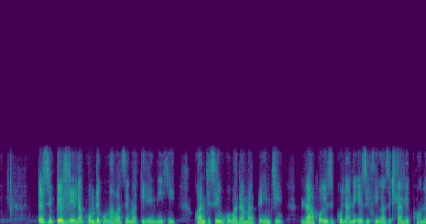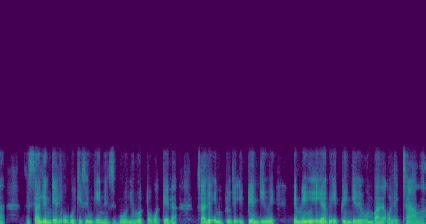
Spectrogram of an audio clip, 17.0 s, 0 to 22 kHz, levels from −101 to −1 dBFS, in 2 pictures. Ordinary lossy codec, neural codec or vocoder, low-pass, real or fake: Opus, 24 kbps; codec, 16 kHz in and 24 kHz out, 0.6 kbps, FireRedTTS-2 codec; 7.2 kHz; fake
